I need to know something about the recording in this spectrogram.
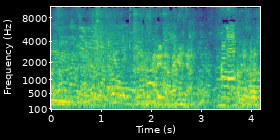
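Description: Restaurant dining-room chatter: many overlapping voices talking at once, with a nearby voice standing out briefly near the end.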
